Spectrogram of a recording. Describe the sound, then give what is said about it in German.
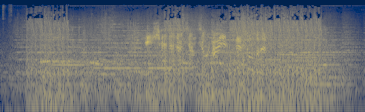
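Third-person shooter video game combat: dense, continuous gunfire from flashy weapons and crashing explosions as enemies are cleared out, loud and busy for the whole stretch, with whistling effects and indistinct voices mixed into the chaos. “Aber schon kurz danach gibt es wieder pausenlose Third-Person-Shooter-Action, wo man mit knalligen Waffen so richtig aufräumen kann unter den Gegnern.”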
